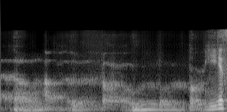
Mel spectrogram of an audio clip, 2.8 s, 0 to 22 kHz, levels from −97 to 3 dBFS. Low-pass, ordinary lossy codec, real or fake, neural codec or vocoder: 7.2 kHz; none; fake; codec, 16 kHz, 1 kbps, X-Codec, HuBERT features, trained on LibriSpeech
